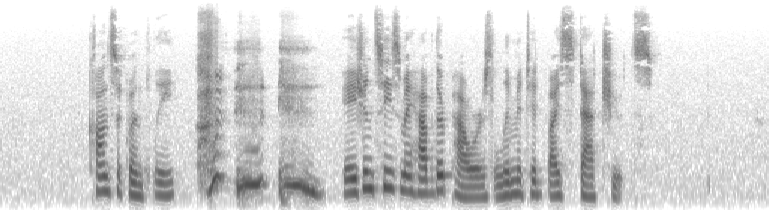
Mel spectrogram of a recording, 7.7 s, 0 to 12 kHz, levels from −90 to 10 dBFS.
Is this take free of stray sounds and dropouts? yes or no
no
